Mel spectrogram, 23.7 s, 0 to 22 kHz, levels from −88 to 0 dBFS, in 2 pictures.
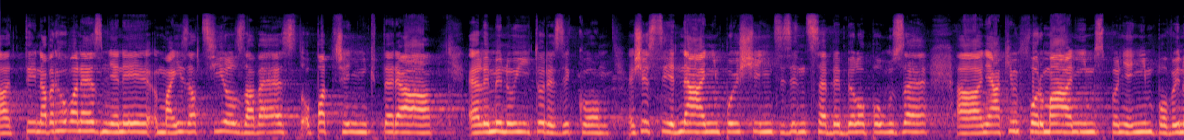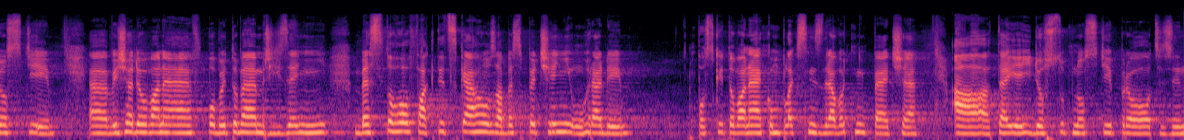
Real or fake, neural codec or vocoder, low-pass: fake; vocoder, 44.1 kHz, 128 mel bands every 512 samples, BigVGAN v2; 14.4 kHz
